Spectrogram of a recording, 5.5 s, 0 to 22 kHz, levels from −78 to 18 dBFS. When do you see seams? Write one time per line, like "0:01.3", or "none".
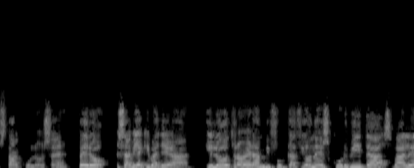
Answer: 0:00.9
